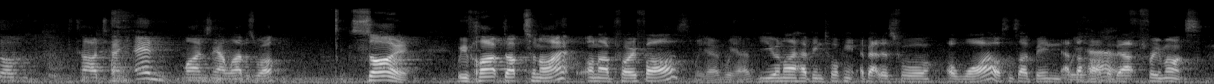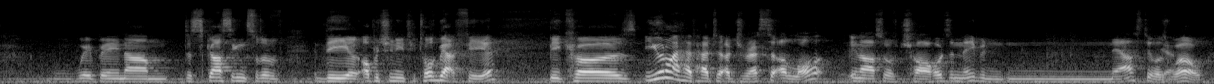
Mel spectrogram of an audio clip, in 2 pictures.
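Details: Stuttering in an adult man who dropped out of high school because of his speech and still has blocks when speaking.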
